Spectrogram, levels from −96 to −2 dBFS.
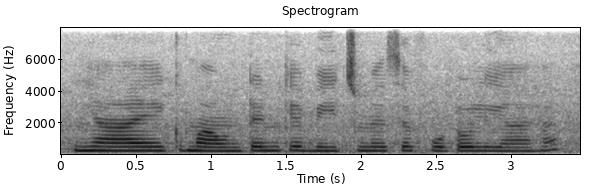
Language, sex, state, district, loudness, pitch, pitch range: Hindi, female, Gujarat, Valsad, -15 LUFS, 245 Hz, 235-250 Hz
